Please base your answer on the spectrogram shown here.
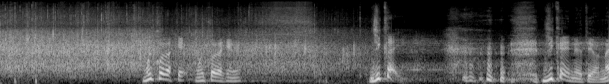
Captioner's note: applause; chuckles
